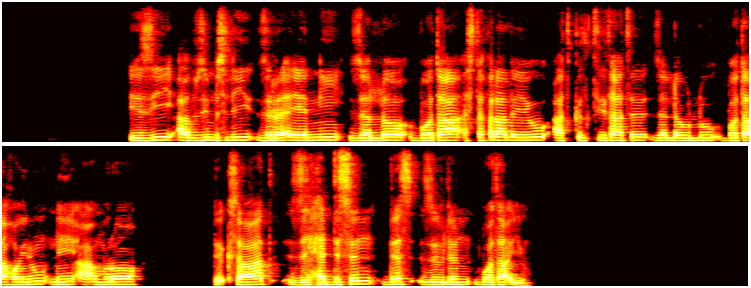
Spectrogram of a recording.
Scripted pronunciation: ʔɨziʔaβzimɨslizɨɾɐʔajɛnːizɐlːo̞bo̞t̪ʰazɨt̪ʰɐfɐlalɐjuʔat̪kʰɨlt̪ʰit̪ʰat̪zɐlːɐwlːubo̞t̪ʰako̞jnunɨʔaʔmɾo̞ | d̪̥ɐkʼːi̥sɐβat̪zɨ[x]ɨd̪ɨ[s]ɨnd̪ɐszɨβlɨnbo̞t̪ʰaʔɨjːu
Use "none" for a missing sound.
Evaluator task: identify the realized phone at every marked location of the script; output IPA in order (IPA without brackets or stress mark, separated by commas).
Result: ħ, s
